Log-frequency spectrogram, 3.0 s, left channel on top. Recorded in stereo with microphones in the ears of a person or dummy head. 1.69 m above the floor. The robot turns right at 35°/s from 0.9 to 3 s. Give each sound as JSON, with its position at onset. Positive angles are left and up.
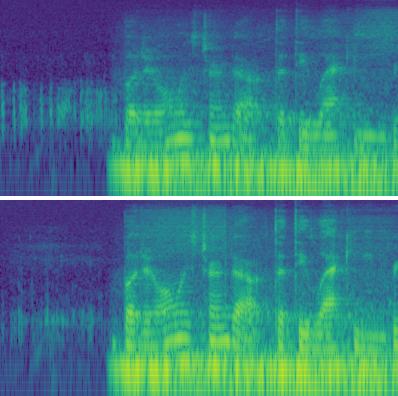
{"t": 0.8, "sound": "a man speaking", "azimuth_deg": -140, "distance_m": 0.9}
